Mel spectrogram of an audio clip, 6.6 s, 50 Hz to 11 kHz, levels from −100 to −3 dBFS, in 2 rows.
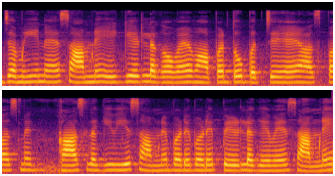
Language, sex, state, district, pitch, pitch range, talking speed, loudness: Hindi, female, Punjab, Kapurthala, 210 Hz, 205-220 Hz, 235 wpm, -17 LUFS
